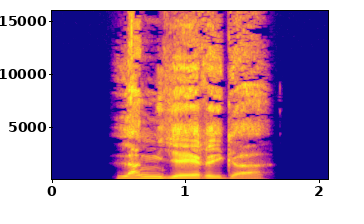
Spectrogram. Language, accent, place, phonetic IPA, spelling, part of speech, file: German, Germany, Berlin, [ˈlaŋˌjɛːʁɪɡɐ], langjähriger, adjective, De-langjähriger.ogg
- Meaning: 1. comparative degree of langjährig 2. inflection of langjährig: strong/mixed nominative masculine singular 3. inflection of langjährig: strong genitive/dative feminine singular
